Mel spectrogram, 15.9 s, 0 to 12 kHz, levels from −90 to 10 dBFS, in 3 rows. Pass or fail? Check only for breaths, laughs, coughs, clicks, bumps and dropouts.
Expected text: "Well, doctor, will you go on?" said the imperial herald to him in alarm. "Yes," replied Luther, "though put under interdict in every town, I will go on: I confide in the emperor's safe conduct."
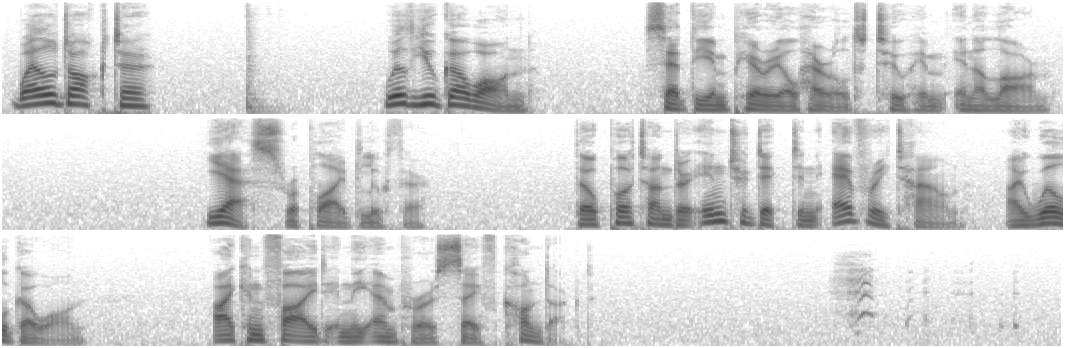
fail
